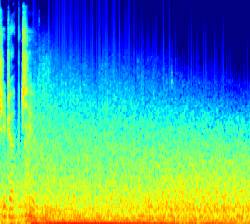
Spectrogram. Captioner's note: atomic explosion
